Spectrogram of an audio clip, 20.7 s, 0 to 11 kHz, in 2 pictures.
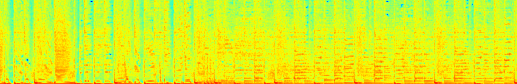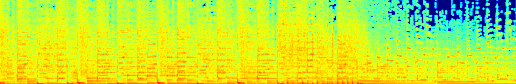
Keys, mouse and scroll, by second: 0.5 click, 5.6 click, 8.6 ctrl+shift+s, 10.0 click, 15.2 ctrl+z, 16.1 ctrl+s, 18.5 ctrl+s, 19.3 click.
